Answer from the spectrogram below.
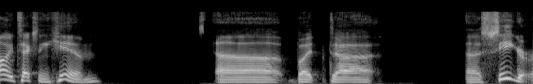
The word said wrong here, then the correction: Sauger: Sauger, Sauger, Sauger, Sauger. Yeah, When he first got hired, they're like, think of soccer when you say his name.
